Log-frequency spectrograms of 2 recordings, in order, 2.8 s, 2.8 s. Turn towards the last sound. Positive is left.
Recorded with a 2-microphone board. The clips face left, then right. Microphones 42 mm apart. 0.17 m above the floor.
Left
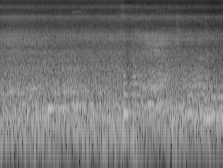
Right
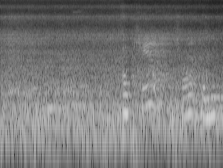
turn(degrees=-75)  # may be behind; listen again after turning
